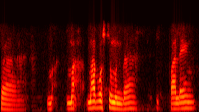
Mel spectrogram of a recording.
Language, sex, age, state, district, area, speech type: Bodo, male, 45-60, Assam, Udalguri, urban, conversation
